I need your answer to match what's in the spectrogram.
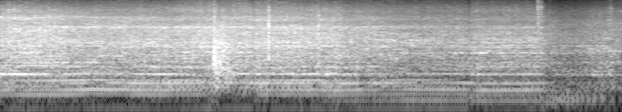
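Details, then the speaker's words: Datsun, first start in neutral after rewiring, fuel pump working: steady, even idle, smooth constant hum, no knocks or misses; running cleanly. "All right, now we're gonna crank it. Fuel pump works. Turbo. Running."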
